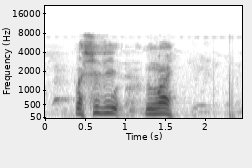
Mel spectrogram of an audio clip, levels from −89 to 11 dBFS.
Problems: background sounds at intervals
